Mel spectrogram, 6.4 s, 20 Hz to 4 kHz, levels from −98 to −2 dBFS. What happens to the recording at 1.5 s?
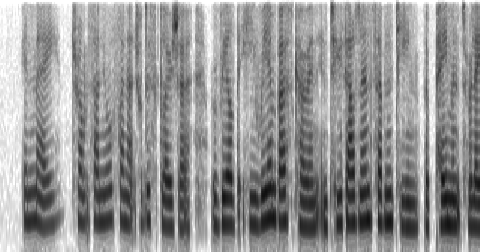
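At 1.5 s the automatic gain is rising. The gain control judged the input too quiet and kept boosting it from 0.3 s to 4.33 s, about 12 dB overall. Speech and background swell together until just before "two thousand".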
